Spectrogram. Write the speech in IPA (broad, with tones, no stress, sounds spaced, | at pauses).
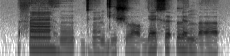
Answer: f æ̃ː˦ ɦ ũː˩˧ ʔ ɡʱ ɛ̃˩˧ ɡ i˩˧ ʃ l ɔ˩˧ ɡ ɾ ɛ˦ x ə˦ ʔ l ə˦ ŋ ʌː˩˧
